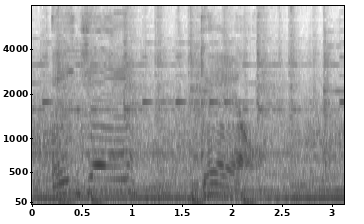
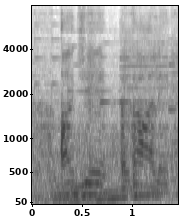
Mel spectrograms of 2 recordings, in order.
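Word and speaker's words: Ajay Ghale: AJ Gale. Or as we all pronounce it properly, Ajay Gale.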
